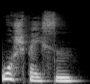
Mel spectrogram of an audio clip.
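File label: "washbasin", British English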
